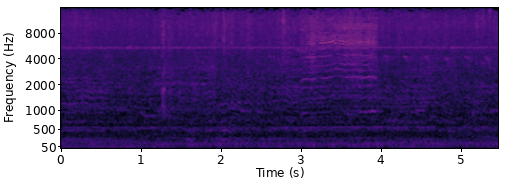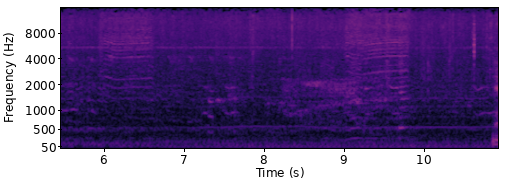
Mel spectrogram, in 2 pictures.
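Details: Asian honey bees (Apis cerana), a swarm newly separated from its parent colony, being handled and moved by a beekeeper; a steady, low, dense droning hum runs throughout, with faint brief higher noises from handling.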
